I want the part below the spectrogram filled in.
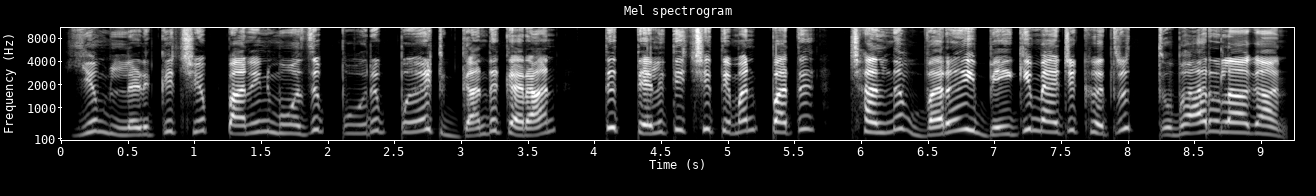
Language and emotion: Kashmiri, disgusted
